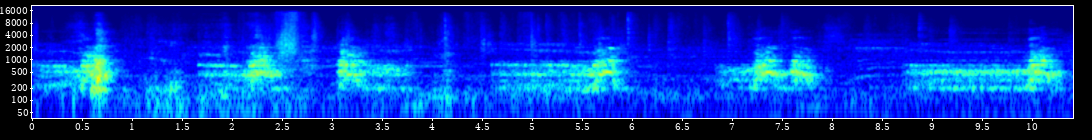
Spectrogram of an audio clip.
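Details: Tazz and Venus, two household dogs, search for who is barking while the TV plays barks; about six bursts of bark-like, harmonic calls spaced roughly every one to two seconds.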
